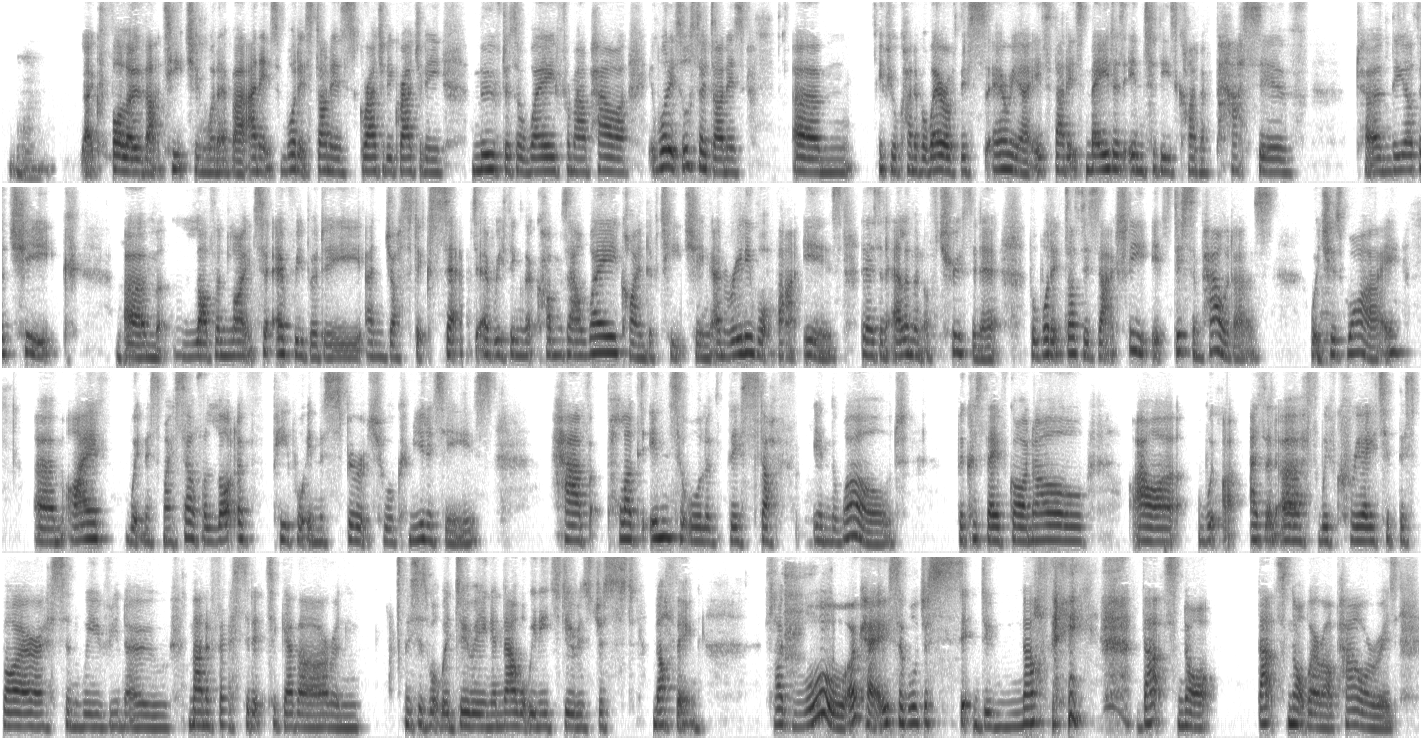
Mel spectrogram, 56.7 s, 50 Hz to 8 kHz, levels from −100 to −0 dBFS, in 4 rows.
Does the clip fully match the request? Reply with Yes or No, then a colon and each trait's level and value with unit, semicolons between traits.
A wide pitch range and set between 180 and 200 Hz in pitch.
No: average, 3.0 semitones; high, 190 Hz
